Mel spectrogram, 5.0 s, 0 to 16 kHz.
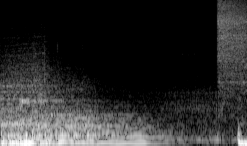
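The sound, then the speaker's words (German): A heavy vehicle's engine rumbles low and steady, then a sudden loud burst of pneumatic air hiss sounds near the end as driver Kevin McKay opens the doors of school bus 963. “Kevin McKay öffnet die Türen des Schulbus 963.”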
